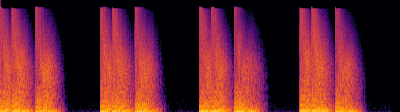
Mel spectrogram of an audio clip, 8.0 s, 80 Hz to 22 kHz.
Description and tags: Don'tGoLead002
Very hard synth lead recoded from a MicroKorg. Short attack, clashing electric sound.
lead, hard, rhythmic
